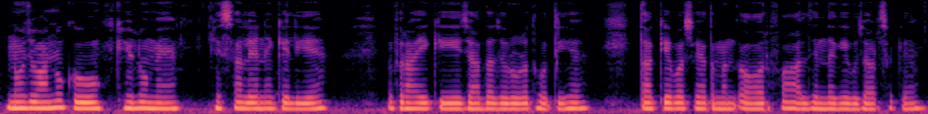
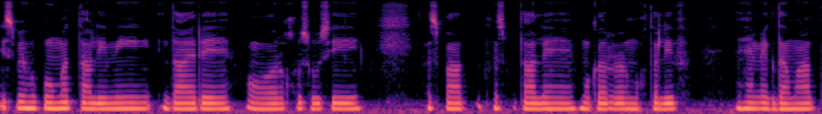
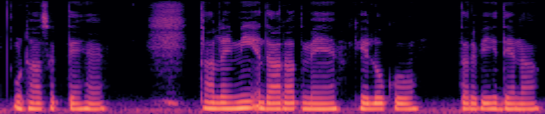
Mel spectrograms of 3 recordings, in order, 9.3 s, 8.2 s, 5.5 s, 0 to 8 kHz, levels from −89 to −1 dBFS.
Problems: constant background noise, low volume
